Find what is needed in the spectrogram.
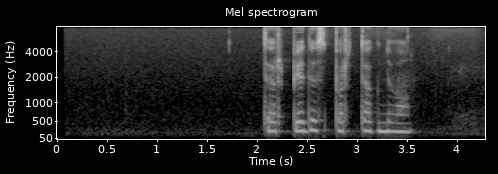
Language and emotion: Russian, neutral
